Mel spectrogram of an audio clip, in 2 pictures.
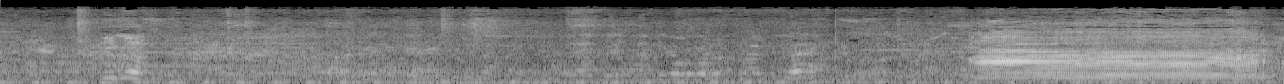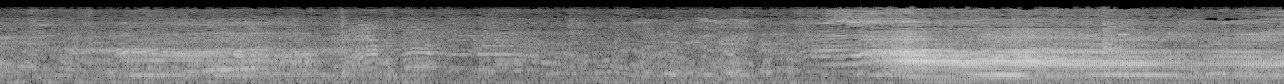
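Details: Young Sahiwal bull calves, about three to four months old, at a cattle market in Bangladesh; two long harmonic moos around five and eleven seconds over steady crowd chatter and market noise.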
